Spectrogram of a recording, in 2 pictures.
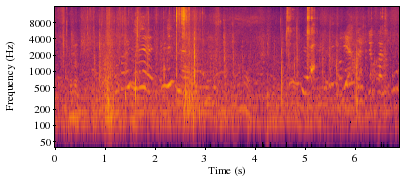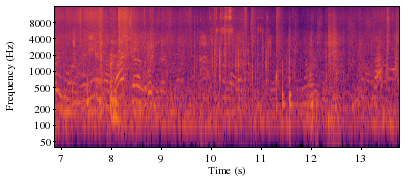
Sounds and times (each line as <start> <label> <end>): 0.0 People in line talking 13.7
